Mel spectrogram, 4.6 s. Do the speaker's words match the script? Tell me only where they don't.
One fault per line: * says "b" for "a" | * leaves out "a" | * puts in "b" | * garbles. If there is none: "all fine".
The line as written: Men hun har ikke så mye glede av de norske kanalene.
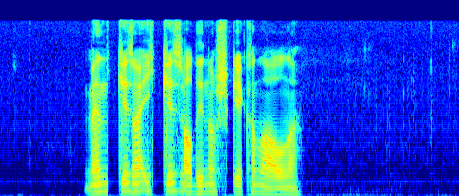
* says "ikke" for "hun"
* leaves out "mye glede"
